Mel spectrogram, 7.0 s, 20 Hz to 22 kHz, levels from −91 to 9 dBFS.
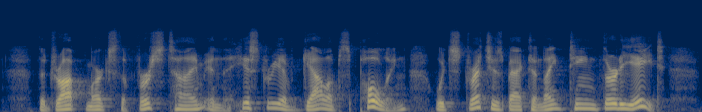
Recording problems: muffled; very; fading above 3.5 kHz

